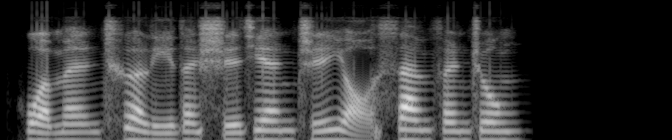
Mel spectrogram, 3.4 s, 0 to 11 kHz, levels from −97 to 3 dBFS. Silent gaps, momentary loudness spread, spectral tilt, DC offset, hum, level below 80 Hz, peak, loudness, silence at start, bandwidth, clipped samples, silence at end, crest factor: none; 9 LU; -3.5 dB/octave; 0.5%; none; -58 dBFS; -4 dBFS; -24 LUFS; 0.05 s; 10 kHz; under 0.1%; 0.7 s; 22 dB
